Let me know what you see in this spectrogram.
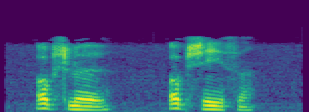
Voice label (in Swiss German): "abschlaa", Alsace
